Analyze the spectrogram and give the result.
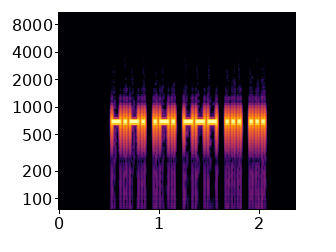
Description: Morse code, heard as a keyed tone, about 40 wpm, 700 Hz. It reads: CROSS
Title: Sentences from Top 300 Words - New Word Drill - 40wpm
